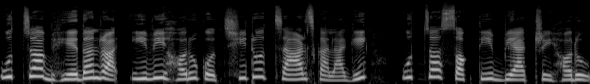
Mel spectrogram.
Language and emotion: Nepali, neutral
